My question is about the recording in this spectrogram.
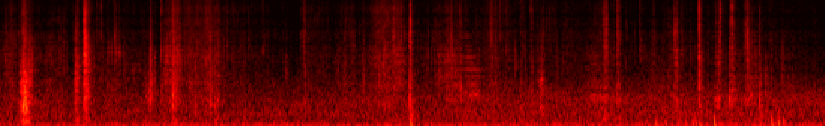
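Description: Scattered scuffs and taps of a climber's rubber-soled climbing shoes and hands against a rock boulder during a climb. The loudest are two sharp knocks about a quarter second and just under a second in, with more small scrapes and taps later on.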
